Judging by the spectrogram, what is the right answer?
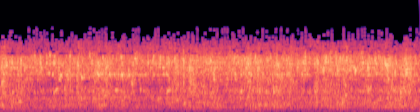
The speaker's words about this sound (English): Struggling, trying to swim. It's impossible in this torrent.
